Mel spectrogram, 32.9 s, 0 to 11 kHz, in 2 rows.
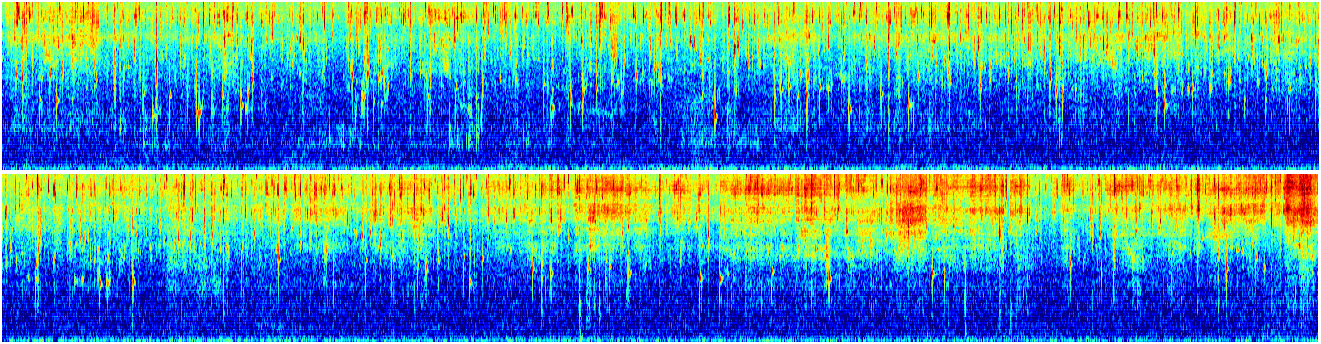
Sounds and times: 0.0s dripping 32.9s
0.0s stream 32.9s

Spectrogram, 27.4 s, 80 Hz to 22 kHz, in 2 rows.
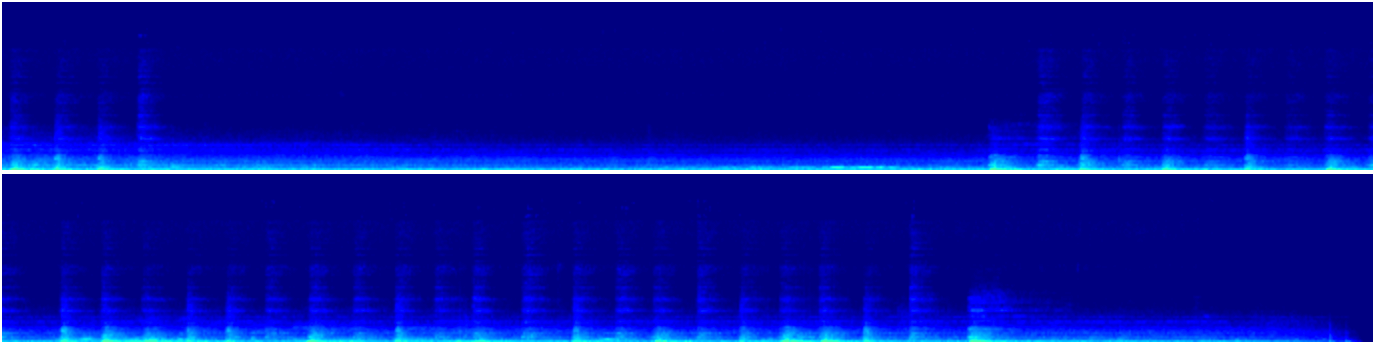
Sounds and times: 0.0s Drummer is practicing 1.8s
9.8s Drummer is practicing 24.5s

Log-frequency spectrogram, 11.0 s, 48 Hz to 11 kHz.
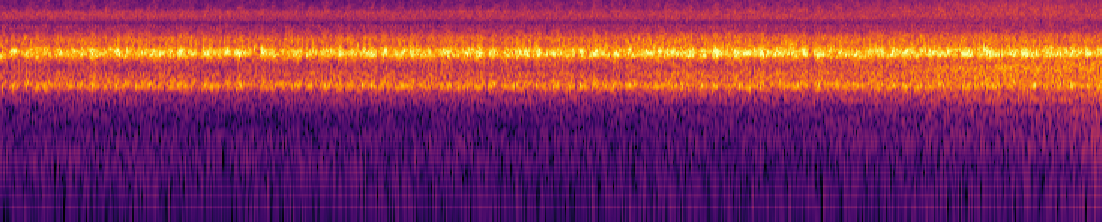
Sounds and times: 0.0s Frog croak 11.0s
7.2s Traffic sound 11.0s

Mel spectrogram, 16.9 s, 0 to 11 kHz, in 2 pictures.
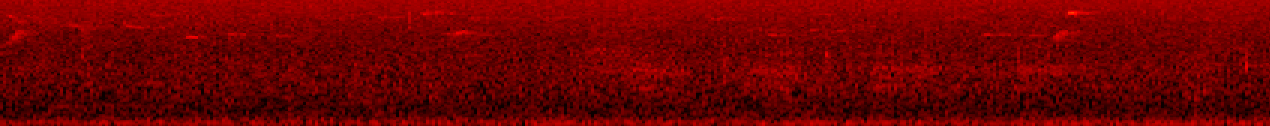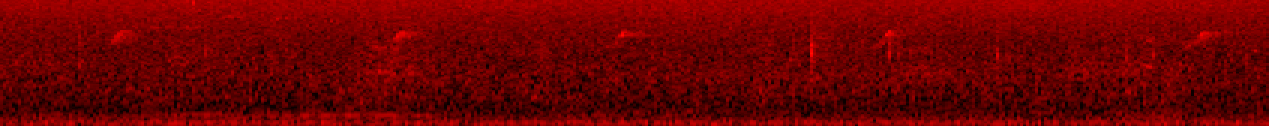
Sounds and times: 0.0s paddle boats 16.9s
0.7s motor boats pass by 16.9s
8.8s Small motorized airplanes fly by 12.4s

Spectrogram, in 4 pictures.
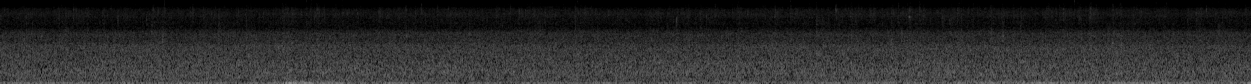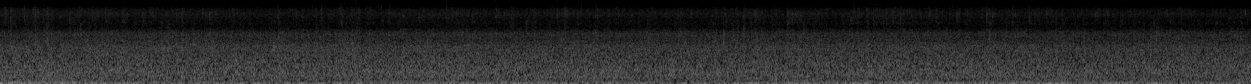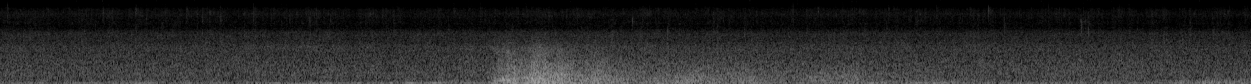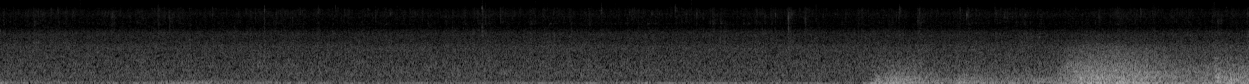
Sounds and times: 29.2s Upcoming thunderstorm 37.9s
46.2s Upcoming thunderstorm 50.0s

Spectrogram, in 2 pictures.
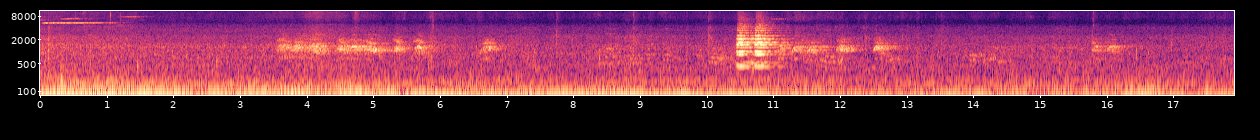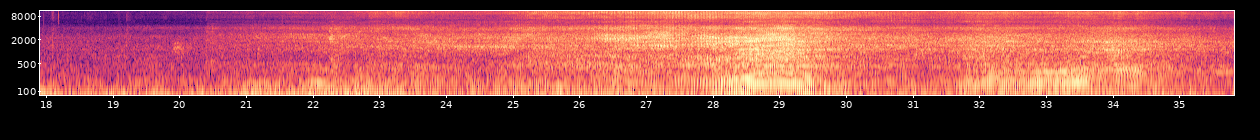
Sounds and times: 0.0s Traffic Sound 35.8s
0.0s Walking through the small streets 35.8s
22.0s Motorcycle sound 35.8s

